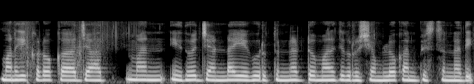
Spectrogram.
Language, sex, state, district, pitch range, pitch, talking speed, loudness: Telugu, female, Andhra Pradesh, Krishna, 195-205 Hz, 200 Hz, 125 wpm, -12 LUFS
